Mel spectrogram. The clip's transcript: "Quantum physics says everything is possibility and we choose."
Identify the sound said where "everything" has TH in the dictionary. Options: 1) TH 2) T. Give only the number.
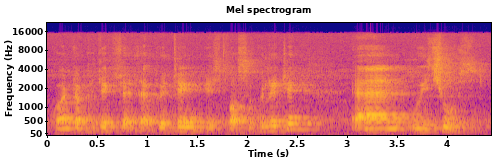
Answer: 2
